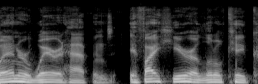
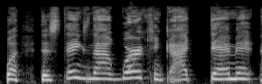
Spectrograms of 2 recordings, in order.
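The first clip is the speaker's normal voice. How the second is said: high, slow little-girl whine, put on. Streamer imitating a little girl cursing, high child voice. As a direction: imitate a small girl cursing at her broken Switch. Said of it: "she said".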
